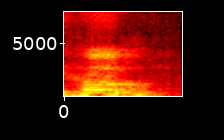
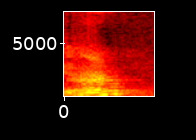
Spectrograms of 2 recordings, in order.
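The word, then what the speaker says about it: herb: ये British English में कुछ वर्ड्स हैं जिनमें हम इनको प्रोनाउंस करते हैं एच को, जैसे हब, हर्बल। लेकिन अमेरिकन इंग्लिश में इसको प्रोनाउंस नहीं किया जाता, इसको बोलेंगे अर्ब और हर्बल।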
